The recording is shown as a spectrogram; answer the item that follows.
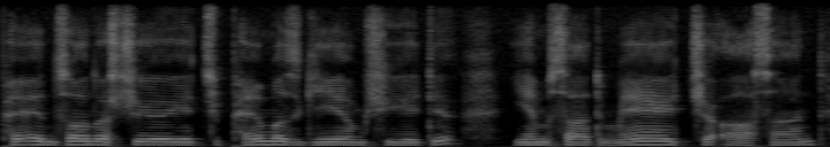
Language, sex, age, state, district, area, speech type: Kashmiri, male, 30-45, Jammu and Kashmir, Srinagar, urban, spontaneous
